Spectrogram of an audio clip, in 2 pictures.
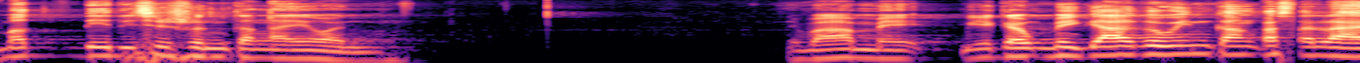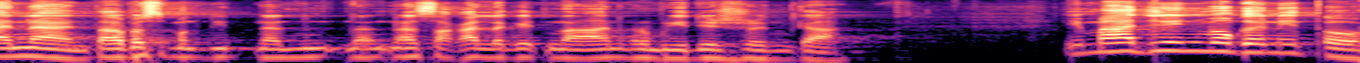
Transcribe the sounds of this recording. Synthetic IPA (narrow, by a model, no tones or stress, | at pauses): mɐɡ̚d̪ɛd̪ɪsɪʃonkɐŋɐjo̞n | d̪ɪbamɐjɡɐmɐjɡaːɡɐwɪnkɐŋkɐsɐlaːnɐnt̪aːposmɐɡ̪̚nɐnasɐkɐlɐɡɪt̪nɐʔankɐmɐɡd̪ɛd̪ɪsɪʃonkɐ | ʔɪmaːd͡ʒɪnɪnmoɡɐnɪt̪o̞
